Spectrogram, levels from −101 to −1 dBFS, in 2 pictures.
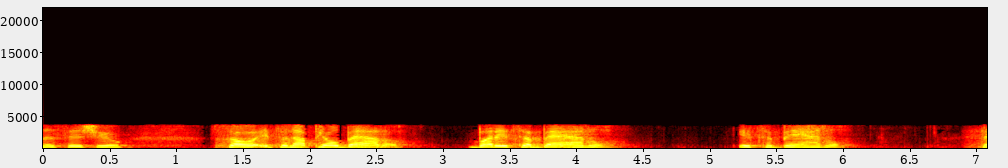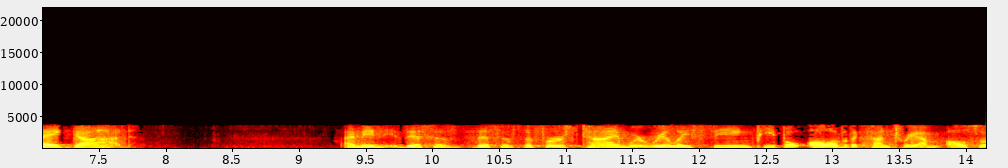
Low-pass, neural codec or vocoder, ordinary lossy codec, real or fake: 3.6 kHz; codec, 16 kHz, 4.8 kbps, FACodec; AAC, 16 kbps; fake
